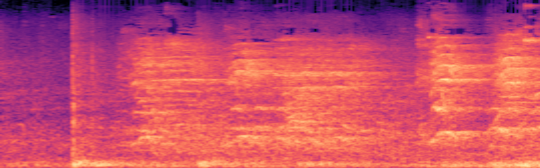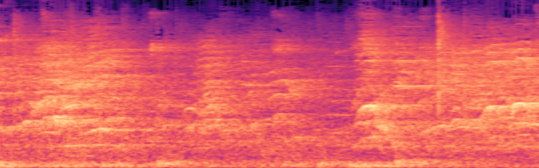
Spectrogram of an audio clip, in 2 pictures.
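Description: Young women shout and call out to each other in an echoing hall.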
